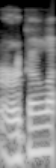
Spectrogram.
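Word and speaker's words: Urgell: um the um the bishop of Urkel I think it's pronounced u-r-g-e-l-l um and that goes back to Medieval Times when the um the king of France and the bishop of ergle split the country and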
